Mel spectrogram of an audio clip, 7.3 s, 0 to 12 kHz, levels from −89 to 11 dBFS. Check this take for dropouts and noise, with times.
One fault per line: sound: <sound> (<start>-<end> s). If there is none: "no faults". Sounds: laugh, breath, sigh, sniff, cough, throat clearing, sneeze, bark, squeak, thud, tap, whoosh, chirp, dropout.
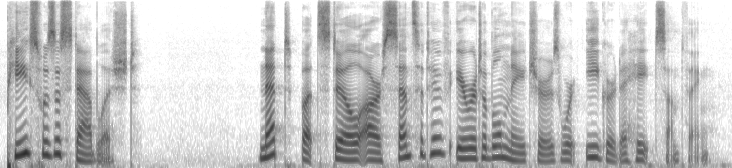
no faults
